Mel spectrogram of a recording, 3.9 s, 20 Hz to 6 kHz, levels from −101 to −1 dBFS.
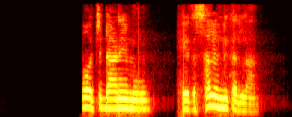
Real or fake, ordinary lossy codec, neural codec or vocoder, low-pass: real; AAC, 24 kbps; none; 5.4 kHz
